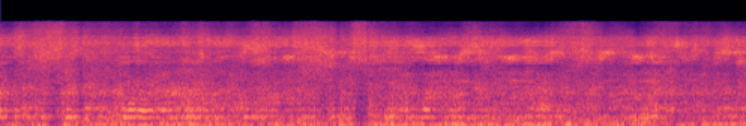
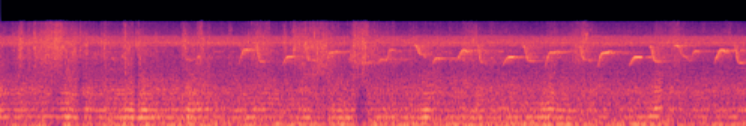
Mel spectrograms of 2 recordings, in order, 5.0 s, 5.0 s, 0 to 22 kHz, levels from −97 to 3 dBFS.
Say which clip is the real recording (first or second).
second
